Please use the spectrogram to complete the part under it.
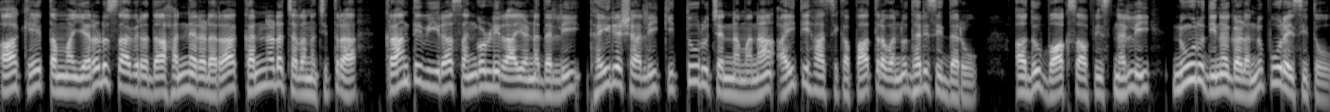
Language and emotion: Kannada, neutral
